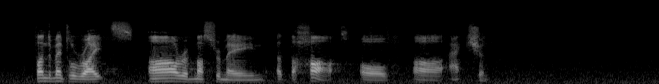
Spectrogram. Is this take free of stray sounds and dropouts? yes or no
yes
